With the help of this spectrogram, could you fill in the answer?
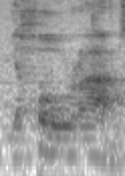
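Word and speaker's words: Jehoram: So all of the J sounds are wrong. Every last one of them. Yep. They're all wrong. I didn't mean to take that much time. Yeah, well, but thank you. I'll tell you, when you look at these, Yehoram, so each J-E would be a very quick sound. And sometimes you learn how to pronounce them in English and read them that way, and then that's the way they go.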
